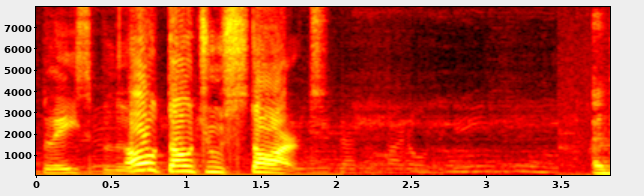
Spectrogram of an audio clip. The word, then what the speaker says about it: BlazBlue: very first exposure of Blast blue was an anime Vegas 2010 it's pronounced blaze blue oh don't you start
